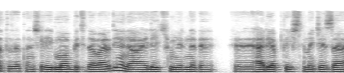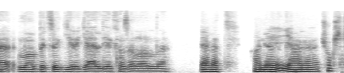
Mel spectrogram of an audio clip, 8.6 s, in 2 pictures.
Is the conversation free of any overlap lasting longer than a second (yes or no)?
yes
